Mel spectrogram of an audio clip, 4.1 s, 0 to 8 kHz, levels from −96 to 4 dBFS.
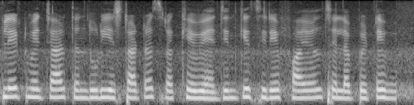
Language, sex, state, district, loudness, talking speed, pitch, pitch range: Hindi, female, Manipur, Imphal West, -14 LUFS, 215 wpm, 220 Hz, 210-225 Hz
